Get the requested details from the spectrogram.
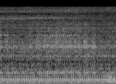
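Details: Steady loud mechanical hum and buzz of a running nebulizer compressor during a young child's nighttime nebulizer treatment at home.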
